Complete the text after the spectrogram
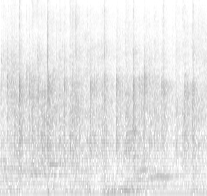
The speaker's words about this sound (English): We thank God for our pastor. Come on, clap your hands for him.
